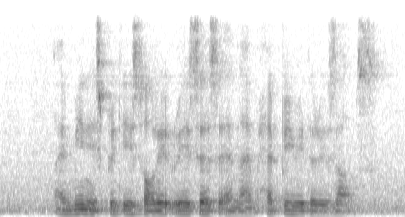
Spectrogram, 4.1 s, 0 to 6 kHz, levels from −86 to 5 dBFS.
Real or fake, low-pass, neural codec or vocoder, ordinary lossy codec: real; 5.4 kHz; none; none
